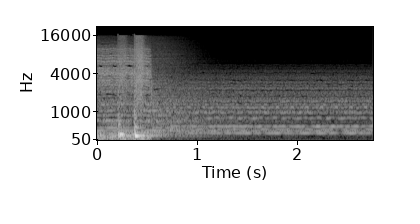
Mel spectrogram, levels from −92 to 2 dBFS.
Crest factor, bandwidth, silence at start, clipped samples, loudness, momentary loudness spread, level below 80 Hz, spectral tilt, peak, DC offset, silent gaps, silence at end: 22 dB; 16 kHz; 0 s; under 0.1%; -23 LUFS; 18 LU; -44 dBFS; -4.5 dB/octave; -6 dBFS; under 0.1%; none; 0 s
